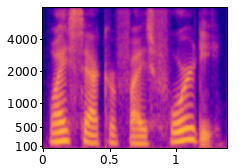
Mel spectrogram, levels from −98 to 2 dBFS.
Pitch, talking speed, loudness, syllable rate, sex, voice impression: 185 Hz, 130 wpm, -17 LUFS, 5.6 syllables/s, female, feminine, young, tensed, bright, soft, clear, halting, calm, friendly, slightly sweet, lively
